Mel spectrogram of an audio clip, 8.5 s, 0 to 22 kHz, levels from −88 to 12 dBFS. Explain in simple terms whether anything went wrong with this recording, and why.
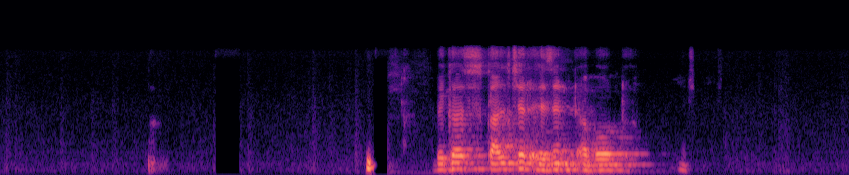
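Lost AMR speech frames at 2.16–2.37 s and 3.74–3.90 s: the decoder stretched the last good sound, so the speech fades to silence, then returns weak before HD Voice clarity resumes.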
